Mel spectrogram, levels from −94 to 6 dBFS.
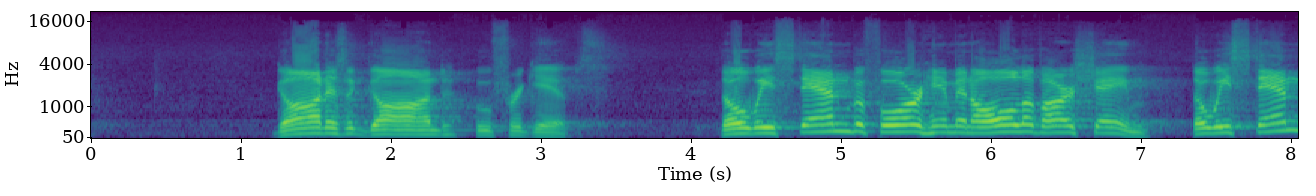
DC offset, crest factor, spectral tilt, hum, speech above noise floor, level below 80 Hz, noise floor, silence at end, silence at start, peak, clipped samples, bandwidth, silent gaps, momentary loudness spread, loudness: under 0.1%; 18 dB; -4.5 dB/octave; none; 44 dB; -74 dBFS; -62 dBFS; 0 s; 1.25 s; 0 dBFS; under 0.1%; 15.5 kHz; none; 13 LU; -17 LUFS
